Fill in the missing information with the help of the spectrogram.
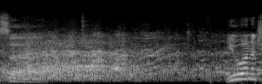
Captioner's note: audience laughing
